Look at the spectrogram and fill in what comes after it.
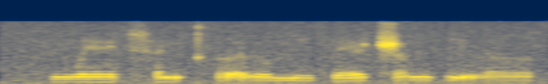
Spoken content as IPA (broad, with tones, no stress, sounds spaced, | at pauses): n̪ w e˥ ɪ̯ t͡sʰ ə˥ n kʰ ɤ̰˨˩ l u˥˩ m i˥ p e˥˩ ɪ̯ ʈ͡ʂ ɤ˧˥ ŋ p ḭ˨˩ l ɤ˥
